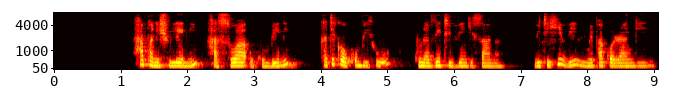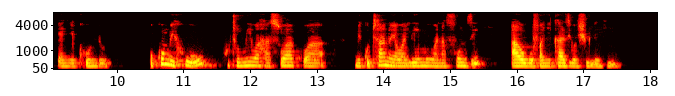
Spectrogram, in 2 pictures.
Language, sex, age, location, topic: Swahili, female, 25-35, Nairobi, education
